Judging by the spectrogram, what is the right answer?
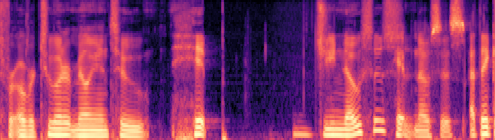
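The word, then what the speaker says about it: Hipgnosis: Yeah, Justin Bieber sells music rights for over 200 million to Hypnosis. I think it's a hip spelling of the G. Hypnosis. Oh God, yeah, the G is silent. Hypnosis Songs Capital.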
